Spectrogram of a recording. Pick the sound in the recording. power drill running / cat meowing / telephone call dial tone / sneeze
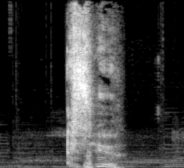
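sneeze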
